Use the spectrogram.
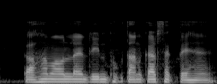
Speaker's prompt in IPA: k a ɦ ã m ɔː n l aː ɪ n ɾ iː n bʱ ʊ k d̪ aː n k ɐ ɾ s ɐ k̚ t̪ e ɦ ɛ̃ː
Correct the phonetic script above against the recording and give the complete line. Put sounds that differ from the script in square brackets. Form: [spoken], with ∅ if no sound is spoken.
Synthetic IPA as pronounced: k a ɦ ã m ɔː n l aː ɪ n ɾ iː n bʱ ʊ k [t̪] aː n k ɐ ɾ s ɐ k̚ t̪ e ɦ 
